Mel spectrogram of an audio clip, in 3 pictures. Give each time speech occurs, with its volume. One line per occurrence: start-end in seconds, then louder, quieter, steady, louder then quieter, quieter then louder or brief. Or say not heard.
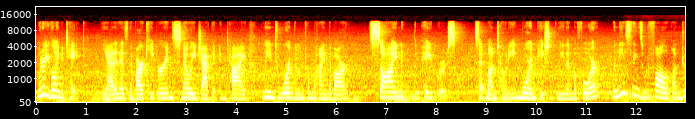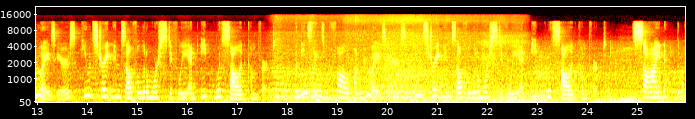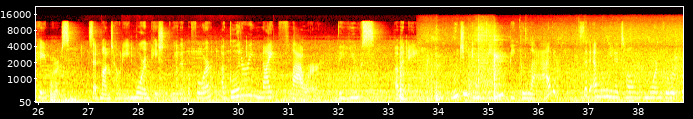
0.0-38.8 steady.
